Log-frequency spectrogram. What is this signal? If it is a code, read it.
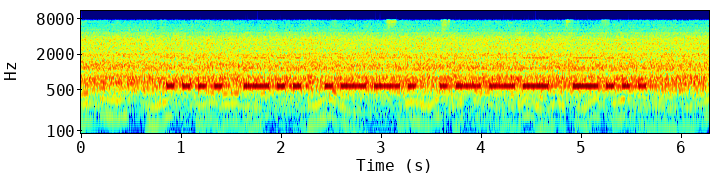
Morse code, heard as a keyed tone, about 15 wpm, 580 Hz, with radio static, a narrow filter, room echo and speech in Kannada. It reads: HDPJB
